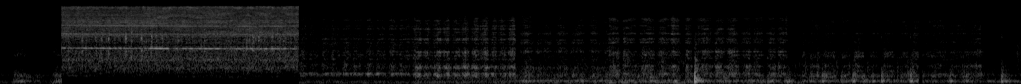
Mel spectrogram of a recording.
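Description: Fine steel wool scrubbing the lead-free solder seams of a stained glass box, stripping off a dark copper patina and flux residue. A loud hissing stretch with a faint whine comes in the first few seconds, followed by quieter, uneven rasping strokes.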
